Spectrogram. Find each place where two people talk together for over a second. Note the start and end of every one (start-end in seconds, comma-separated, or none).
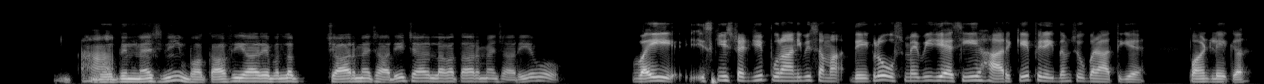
none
